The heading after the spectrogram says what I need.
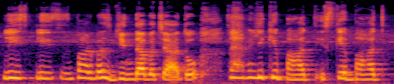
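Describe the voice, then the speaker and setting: A woman voicing a frightened young man who cries, stammers and pleads in a high, shaky voice. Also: moderate pace, warm tone. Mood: crying, pleading.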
